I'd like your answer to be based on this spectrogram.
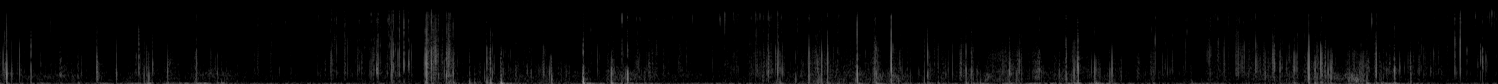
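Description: A beeswax-coated cotton food wrap folded around a parcel is squeezed and scratched with long nails, giving a dense run of stiff, waxy crinkles and crunches. The sharp, short crackles come in uneven bursts across the clip, with louder clusters partway through and near the end.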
